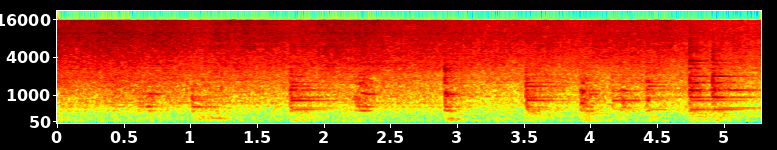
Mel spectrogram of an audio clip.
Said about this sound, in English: I'm gonna give it a little olive oil though, so it has a little room to breathe, you know what I mean? Okay, this is bacon and onion.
